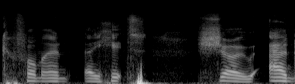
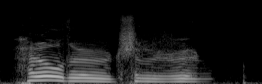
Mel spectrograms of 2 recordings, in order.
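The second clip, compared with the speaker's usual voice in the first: cartoon chef character voice; 2 semitones lower than usual. Joking about a voice that started as Charlie and the Chocolate Factory: Chef from South Park voice. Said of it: "we quickly became just Chef from South Park".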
